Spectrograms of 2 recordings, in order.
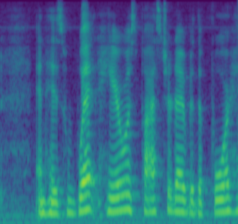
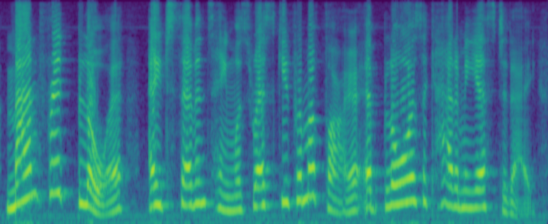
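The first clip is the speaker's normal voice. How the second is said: higher, louder newspaper reading; reading a newspaper aloud; 6 semitones higher, 4 dB louder than usual. A narrator's reading. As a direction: read the headline out like a report.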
